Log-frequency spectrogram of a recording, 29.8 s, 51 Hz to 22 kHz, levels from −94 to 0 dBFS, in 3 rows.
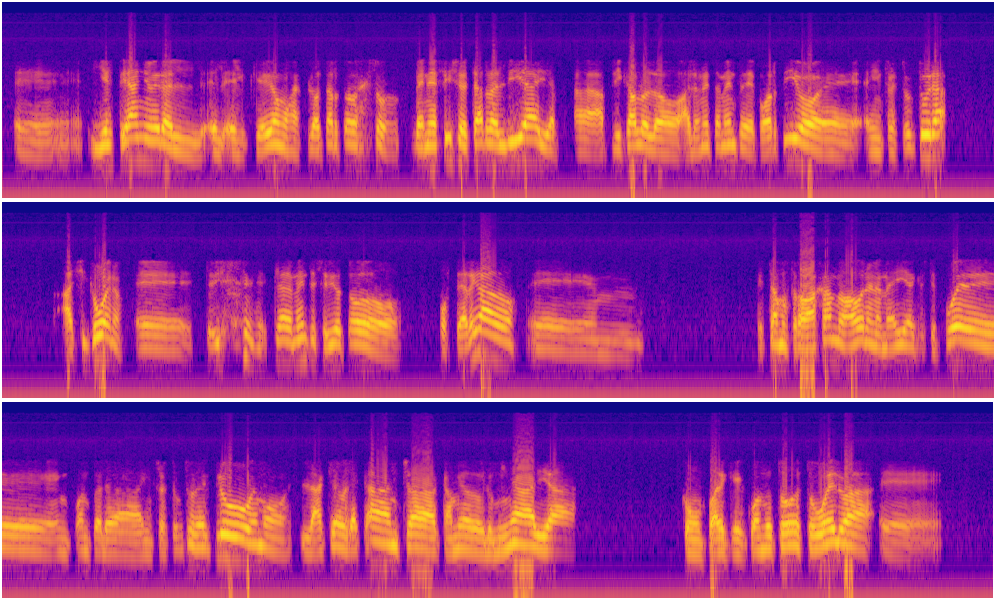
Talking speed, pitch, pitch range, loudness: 150 wpm, 125 Hz, 110-150 Hz, -15 LUFS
